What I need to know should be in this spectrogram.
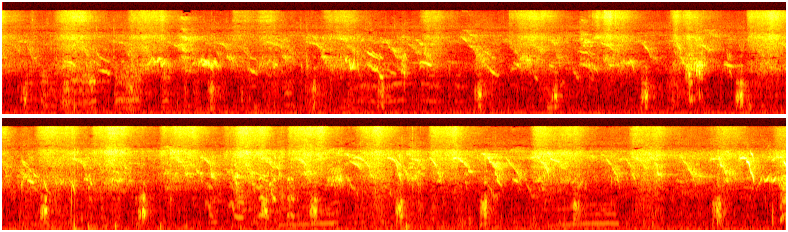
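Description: Ducks peck and dabble noisily at food on the ground.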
